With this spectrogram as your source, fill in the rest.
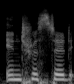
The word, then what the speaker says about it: interested: And then I said, you've always been way more interested in literature. So here, interested becomes 3 syllables, but literature usually stays 4.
